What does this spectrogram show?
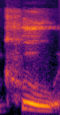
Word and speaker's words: coup: enough to know that the p in coup is silent okay we're gonna do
